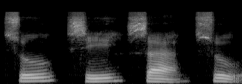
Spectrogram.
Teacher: Sin dhammah dia tipis ya, cukup su biasa.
